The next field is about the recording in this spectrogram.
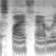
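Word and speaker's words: Spy × Family: I also watched all of Spy X Family, or Spy Family, whatever it's called. I usually keep the X silent when it's in the middle.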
